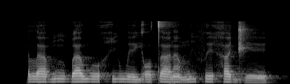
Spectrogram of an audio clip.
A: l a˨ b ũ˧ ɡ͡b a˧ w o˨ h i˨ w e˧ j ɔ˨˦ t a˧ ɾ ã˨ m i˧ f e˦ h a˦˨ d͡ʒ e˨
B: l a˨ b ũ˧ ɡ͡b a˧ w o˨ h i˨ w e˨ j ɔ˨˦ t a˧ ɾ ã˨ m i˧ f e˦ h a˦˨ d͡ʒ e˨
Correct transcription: B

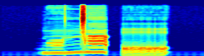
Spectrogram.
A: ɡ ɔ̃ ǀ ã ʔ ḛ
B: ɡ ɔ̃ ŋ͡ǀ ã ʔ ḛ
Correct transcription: B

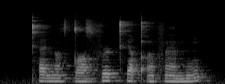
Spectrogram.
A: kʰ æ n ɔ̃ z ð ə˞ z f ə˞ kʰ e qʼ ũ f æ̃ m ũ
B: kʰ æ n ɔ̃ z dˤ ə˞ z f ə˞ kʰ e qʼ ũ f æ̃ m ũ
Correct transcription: B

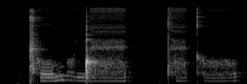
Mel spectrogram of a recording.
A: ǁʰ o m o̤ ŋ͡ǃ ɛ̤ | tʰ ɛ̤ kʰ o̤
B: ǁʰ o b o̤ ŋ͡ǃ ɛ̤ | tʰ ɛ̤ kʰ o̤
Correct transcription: A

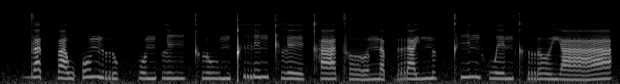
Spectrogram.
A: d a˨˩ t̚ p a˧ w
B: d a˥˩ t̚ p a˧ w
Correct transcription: B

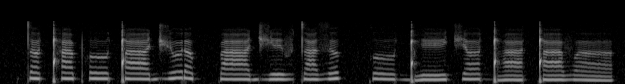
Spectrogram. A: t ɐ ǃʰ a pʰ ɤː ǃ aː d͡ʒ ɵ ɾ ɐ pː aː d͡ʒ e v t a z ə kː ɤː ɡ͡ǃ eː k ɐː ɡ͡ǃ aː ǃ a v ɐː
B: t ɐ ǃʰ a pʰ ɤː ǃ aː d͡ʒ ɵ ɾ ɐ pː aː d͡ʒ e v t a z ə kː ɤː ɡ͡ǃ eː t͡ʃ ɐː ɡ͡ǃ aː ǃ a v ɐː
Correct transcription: B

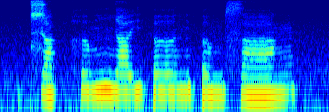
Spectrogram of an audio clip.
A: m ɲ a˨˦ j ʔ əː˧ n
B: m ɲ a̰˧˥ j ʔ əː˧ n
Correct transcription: A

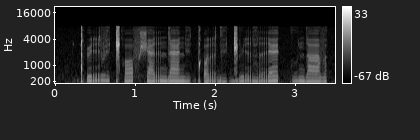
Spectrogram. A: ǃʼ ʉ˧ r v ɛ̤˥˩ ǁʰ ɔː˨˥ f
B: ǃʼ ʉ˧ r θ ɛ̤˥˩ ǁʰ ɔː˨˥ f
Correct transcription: A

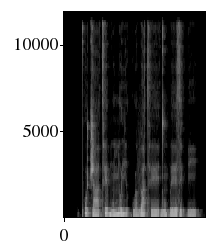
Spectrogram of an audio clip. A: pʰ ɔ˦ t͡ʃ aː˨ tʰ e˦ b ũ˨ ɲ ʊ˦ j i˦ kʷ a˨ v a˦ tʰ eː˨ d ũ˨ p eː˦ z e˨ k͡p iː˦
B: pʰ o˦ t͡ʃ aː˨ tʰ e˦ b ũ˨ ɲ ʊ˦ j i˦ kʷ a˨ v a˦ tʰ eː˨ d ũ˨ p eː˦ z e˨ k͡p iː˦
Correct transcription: B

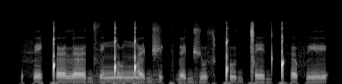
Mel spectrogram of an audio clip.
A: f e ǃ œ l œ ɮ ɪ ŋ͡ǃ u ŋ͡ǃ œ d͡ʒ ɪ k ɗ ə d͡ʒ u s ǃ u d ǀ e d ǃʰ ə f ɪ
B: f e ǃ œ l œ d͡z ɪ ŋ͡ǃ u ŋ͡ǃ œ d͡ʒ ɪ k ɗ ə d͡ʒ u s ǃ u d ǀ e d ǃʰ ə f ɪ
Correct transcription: B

